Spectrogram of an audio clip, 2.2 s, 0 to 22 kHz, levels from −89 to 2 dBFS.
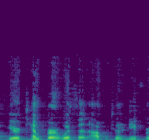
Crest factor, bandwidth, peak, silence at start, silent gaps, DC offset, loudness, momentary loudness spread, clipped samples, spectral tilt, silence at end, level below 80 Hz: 22 dB; 11.5 kHz; -6 dBFS; 0.1 s; none; under 0.1%; -28 LUFS; 13 LU; under 0.1%; -7 dB/octave; 0 s; -54 dBFS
